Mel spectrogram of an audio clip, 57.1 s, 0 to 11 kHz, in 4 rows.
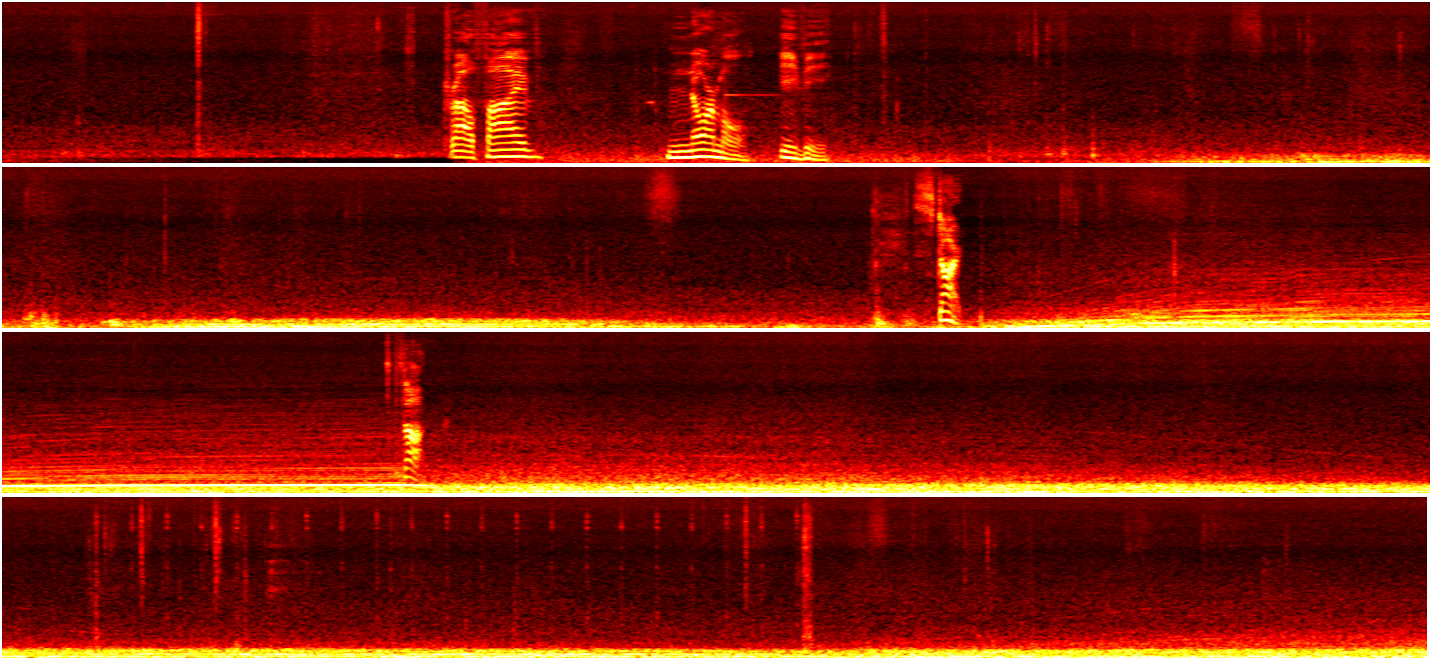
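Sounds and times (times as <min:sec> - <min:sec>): tyre and road rumble: 0:03.8 - 0:57.0
faint ticking: 0:44.0 - 0:50.9.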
